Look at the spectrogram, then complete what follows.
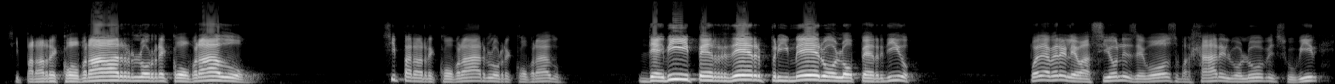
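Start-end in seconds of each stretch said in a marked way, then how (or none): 0.1-9.2 loud slow swells, a drop in the middle, then louder; modulated volume. Shown as a demonstration. Teacher demos modulation on the poem. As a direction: play with rising and falling volume. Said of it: "puedo estar jugando con la elevación de la voz".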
